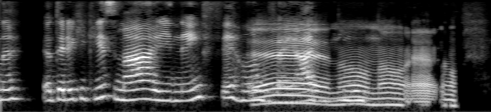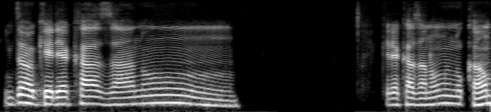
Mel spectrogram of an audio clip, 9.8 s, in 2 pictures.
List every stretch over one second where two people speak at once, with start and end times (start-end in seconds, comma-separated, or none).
2.4-3.8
